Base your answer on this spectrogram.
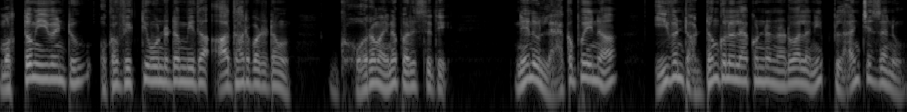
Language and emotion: Telugu, fearful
